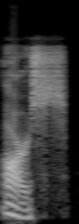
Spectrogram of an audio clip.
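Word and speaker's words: Arce: her file your contact will be Miss ARS so that really is how it's pronounced my my Long Island June 2nd now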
